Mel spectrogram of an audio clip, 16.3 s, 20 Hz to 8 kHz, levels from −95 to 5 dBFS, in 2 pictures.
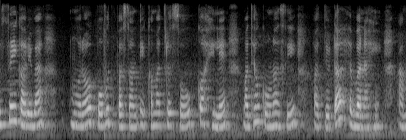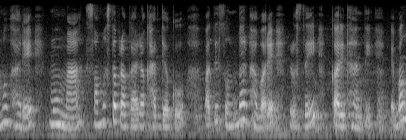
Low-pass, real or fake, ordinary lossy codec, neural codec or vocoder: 7.2 kHz; real; none; none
